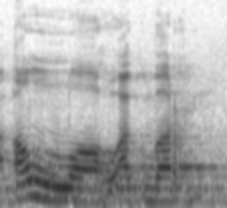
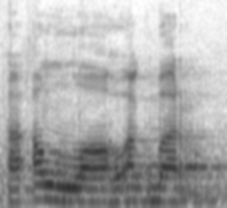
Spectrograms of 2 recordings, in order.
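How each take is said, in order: No difference in how they are said.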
